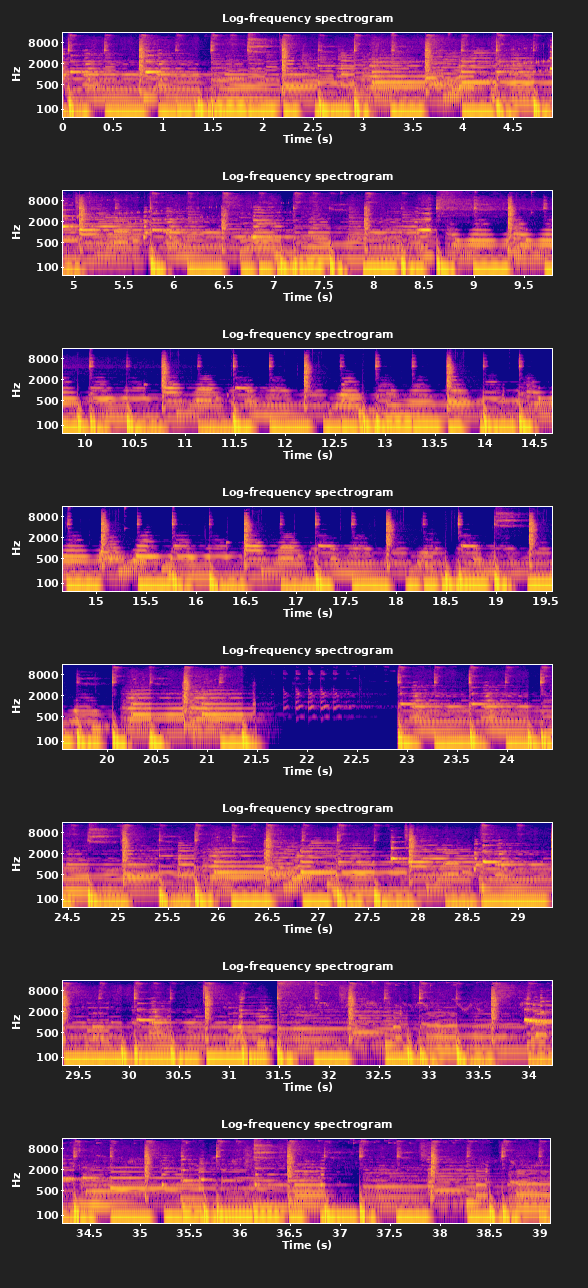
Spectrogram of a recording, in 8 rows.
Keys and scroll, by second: 9.2 typing, 14.1 5, 14.2 5, 14.3 Return, 19.6-20.5 typing, 23.7-24.6 typing.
